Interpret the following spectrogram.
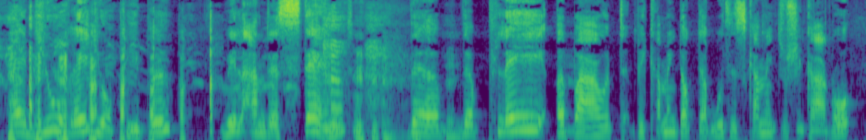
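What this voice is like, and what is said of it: Speaks with a foreign accent. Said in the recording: “you have to take a speech therapist in order to lose your accent ... She had to take a speech therapist to learn my accent”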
